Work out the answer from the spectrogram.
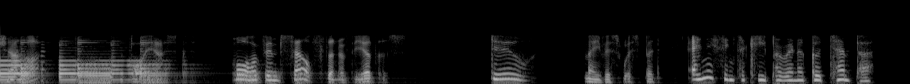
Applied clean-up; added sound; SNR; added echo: neural mask model RNNoise.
